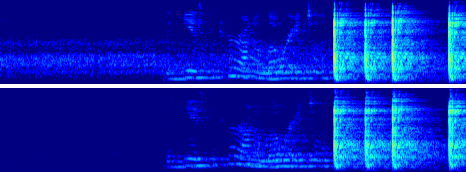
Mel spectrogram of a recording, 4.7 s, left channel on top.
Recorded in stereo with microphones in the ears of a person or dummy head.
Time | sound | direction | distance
1.6 | a woman speaking | 85° left | 3.5 m
3.3 | hammering | 30° left (ahead or behind) | 0.8 m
